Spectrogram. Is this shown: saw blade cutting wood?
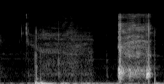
no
